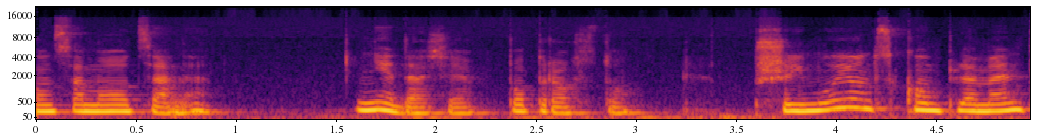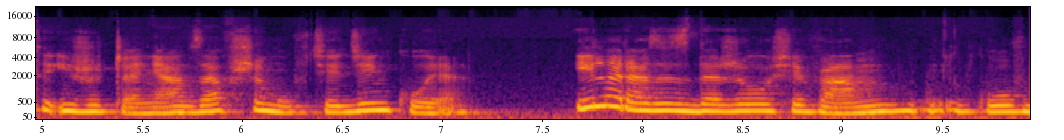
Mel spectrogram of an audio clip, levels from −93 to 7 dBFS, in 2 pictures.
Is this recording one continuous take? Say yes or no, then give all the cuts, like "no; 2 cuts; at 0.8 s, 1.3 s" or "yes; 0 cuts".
yes; 0 cuts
